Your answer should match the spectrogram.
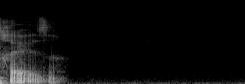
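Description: A voice finishing the spoken French number "cent quatre-vingt-treize" (193), ending about half a second in, followed by faint room tone.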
